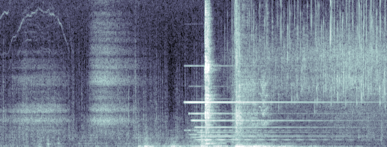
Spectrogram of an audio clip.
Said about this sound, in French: Le lit était confortable, et le bruit des gouttes de pluie sur la fenêtre me berça.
